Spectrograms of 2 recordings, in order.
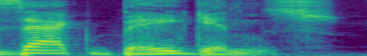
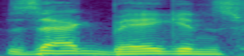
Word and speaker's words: Zak Bagans: say man sir cuz a Disney well is zak bagans for any of you sack Baggins fans out there who gave me a [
